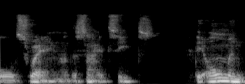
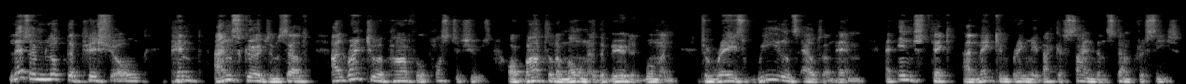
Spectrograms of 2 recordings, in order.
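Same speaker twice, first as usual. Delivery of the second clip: high, mocking lady's scorn; scornful woman; 7 semitones higher than usual. A narrator's reading. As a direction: sneer at him up high. Marion scornful of Bloom.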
